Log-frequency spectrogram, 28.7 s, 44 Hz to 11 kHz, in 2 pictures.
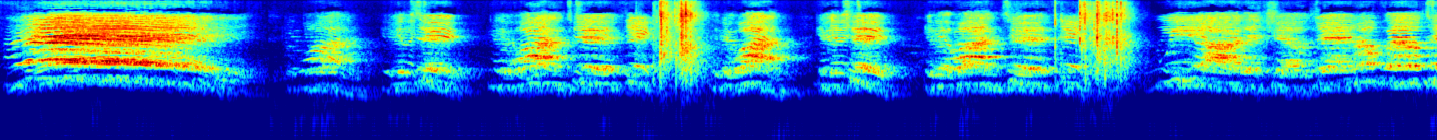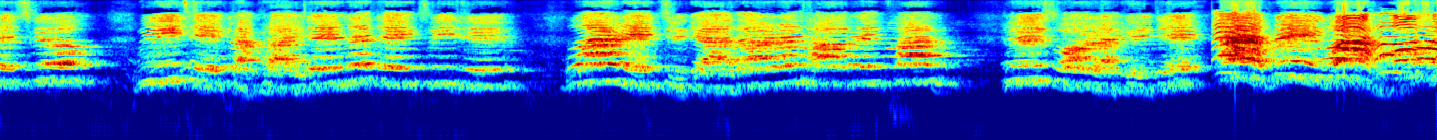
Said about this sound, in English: This is Wilton Primary School song, and P3 are going to sing it.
